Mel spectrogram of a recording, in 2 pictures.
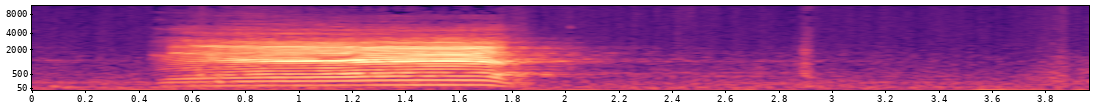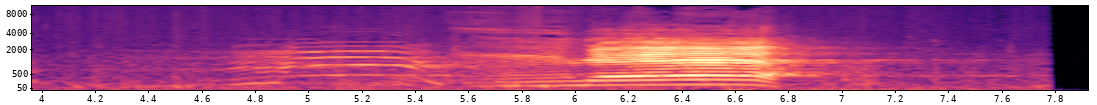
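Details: Farm cow mooing in a long, full, low, droning moo. After a pause comes a shorter rising-then-falling bawl, followed directly by a second loud moo. Background is otherwise quiet.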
